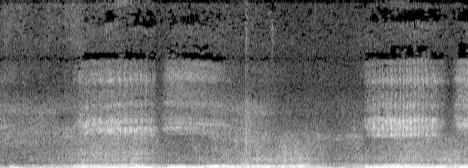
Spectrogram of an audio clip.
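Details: American Pit Bull Terrier snoring loudly in sleep: low, rattling snores on each in-breath and softer sounds on the out-breath, in a steady rhythm.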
